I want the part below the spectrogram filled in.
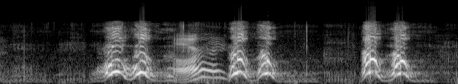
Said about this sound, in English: It's an odd looking dog.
